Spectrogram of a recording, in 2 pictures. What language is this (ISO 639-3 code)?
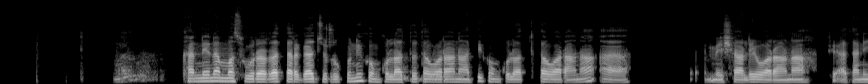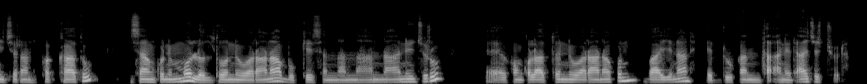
orm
